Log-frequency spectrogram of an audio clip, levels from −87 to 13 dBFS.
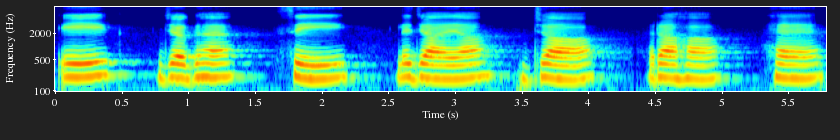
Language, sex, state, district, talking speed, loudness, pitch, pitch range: Hindi, female, Punjab, Fazilka, 85 wpm, -16 LUFS, 200 Hz, 190-205 Hz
